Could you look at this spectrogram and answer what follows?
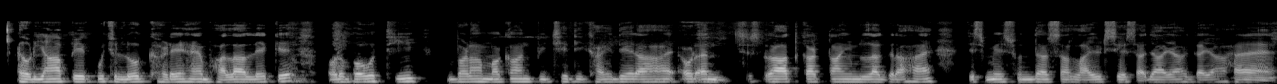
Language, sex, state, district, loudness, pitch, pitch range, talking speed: Hindi, male, Bihar, Bhagalpur, -24 LUFS, 120 Hz, 115-125 Hz, 165 wpm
